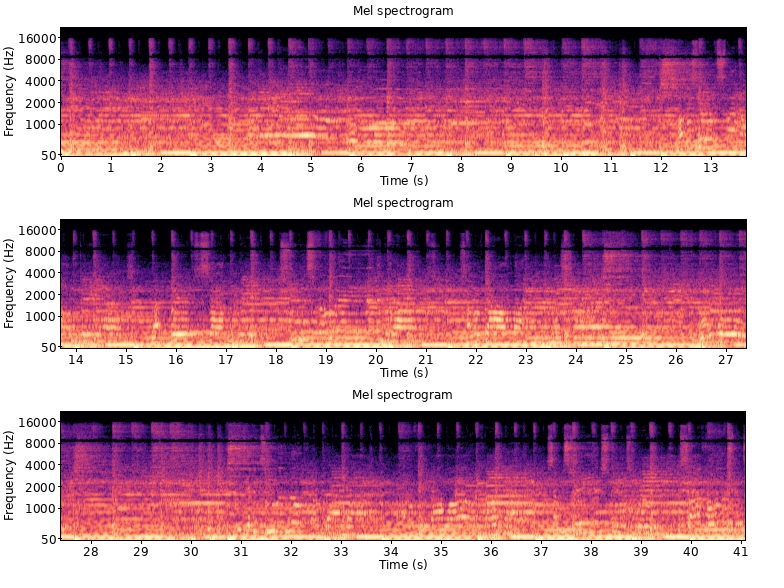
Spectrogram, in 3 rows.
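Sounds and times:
bass guitar: 0.0s - 41.0s
drum kit: 0.0s - 41.0s
electric guitar: 0.0s - 41.0s
man singing: 3.0s - 11.2s, 11.8s - 28.1s, 30.6s - 41.0s.

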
